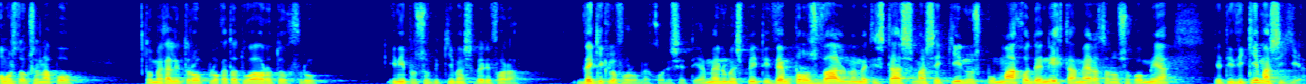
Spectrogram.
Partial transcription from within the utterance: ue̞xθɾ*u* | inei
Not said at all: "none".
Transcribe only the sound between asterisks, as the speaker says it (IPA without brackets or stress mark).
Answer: u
